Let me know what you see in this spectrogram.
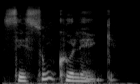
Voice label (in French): "Cest son collegue", French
